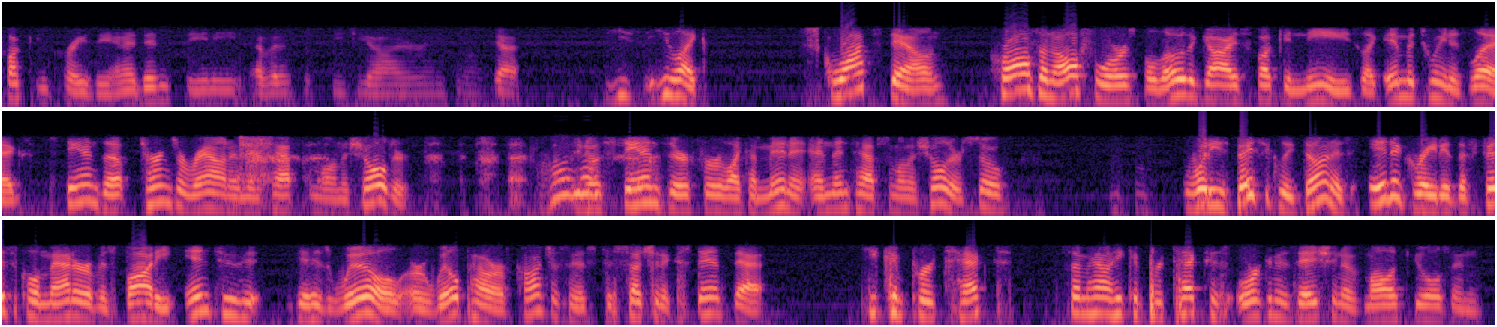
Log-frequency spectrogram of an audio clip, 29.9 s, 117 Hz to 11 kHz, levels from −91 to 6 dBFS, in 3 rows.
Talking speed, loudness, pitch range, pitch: 195 wpm, -20 LUFS, 130-190 Hz, 150 Hz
